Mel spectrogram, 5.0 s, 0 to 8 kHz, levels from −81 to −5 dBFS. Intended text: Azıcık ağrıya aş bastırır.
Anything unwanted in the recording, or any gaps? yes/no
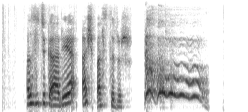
yes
